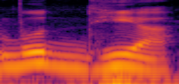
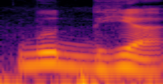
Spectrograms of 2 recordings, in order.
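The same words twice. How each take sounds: The two takes are said the same way.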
